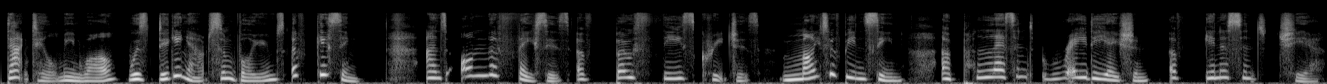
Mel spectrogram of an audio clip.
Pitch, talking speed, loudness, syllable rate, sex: 245 Hz, 120 wpm, -20 LUFS, 4.3 syllables/s, female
